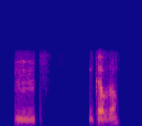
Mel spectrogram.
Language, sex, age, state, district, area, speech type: Telugu, male, 18-30, Telangana, Sangareddy, urban, conversation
